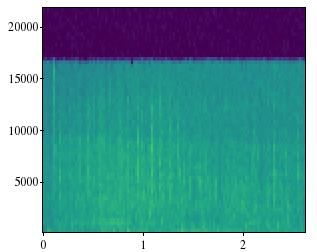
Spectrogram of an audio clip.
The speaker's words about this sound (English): And then, hundreds of birds lift off the water and take flight. That was sort of impressive.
